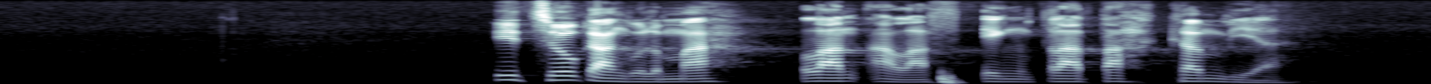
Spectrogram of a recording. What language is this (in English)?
Javanese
